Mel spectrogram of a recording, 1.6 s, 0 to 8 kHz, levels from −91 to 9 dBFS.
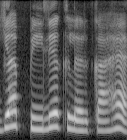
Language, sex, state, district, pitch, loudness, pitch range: Hindi, female, Jharkhand, Deoghar, 250 Hz, -18 LUFS, 210-285 Hz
